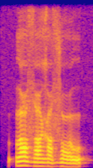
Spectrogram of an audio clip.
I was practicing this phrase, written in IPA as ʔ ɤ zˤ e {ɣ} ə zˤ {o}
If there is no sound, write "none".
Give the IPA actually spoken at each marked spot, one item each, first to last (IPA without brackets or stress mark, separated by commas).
ɣ, o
